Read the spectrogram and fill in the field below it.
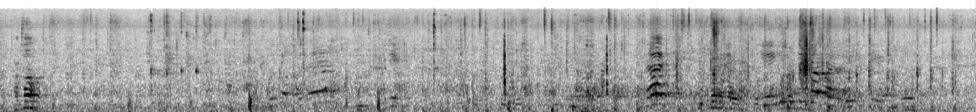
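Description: Horses' hooves thud softly on sandy ground.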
